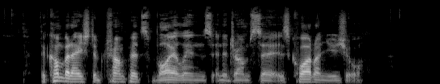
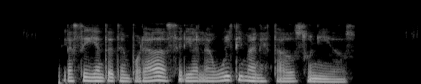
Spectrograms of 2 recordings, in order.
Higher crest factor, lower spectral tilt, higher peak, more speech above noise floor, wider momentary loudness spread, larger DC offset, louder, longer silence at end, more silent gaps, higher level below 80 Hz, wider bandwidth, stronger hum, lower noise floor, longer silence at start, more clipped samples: about the same, 22 dB vs 18 dB; second, -3 dB/octave vs -6 dB/octave; first, -4 dBFS vs -8 dBFS; first, 39 dB vs 20 dB; first, 11 LU vs 7 LU; neither; about the same, -24 LUFS vs -26 LUFS; about the same, 0.8 s vs 0.7 s; neither; second, -64 dBFS vs -56 dBFS; first, 16 kHz vs 7.6 kHz; neither; first, -63 dBFS vs -45 dBFS; second, 0.4 s vs 0.6 s; neither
